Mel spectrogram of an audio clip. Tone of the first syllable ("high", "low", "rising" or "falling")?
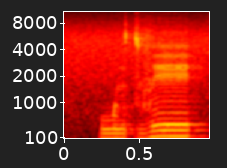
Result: low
